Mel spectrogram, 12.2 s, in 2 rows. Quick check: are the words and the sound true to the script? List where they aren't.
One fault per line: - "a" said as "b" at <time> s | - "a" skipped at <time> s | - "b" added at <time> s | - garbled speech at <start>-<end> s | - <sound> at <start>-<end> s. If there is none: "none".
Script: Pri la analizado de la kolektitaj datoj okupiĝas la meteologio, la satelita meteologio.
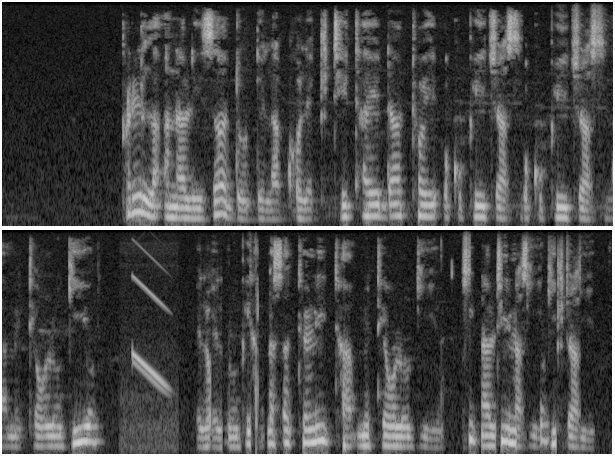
- "okupiĝas" added at 5.3 s
- chirp at 7.4-7.8 s
- garbled speech at 8.1-8.7 s
- garbled speech at 10.7-12.0 s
